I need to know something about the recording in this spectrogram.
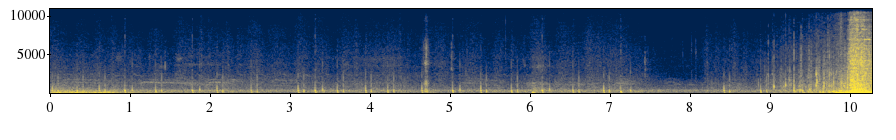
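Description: Footsteps walk slowly on stone.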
